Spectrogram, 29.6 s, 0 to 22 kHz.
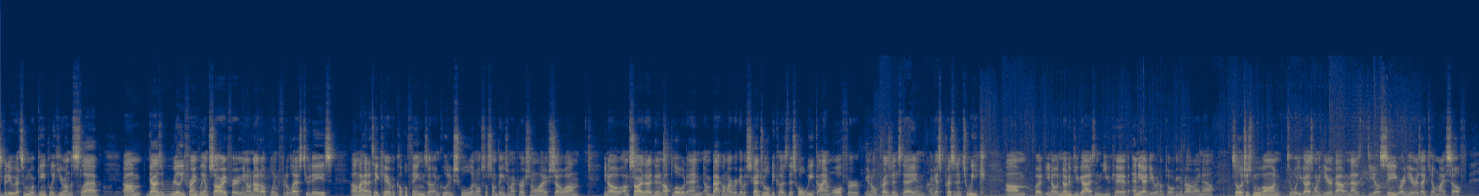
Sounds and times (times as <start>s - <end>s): Speech: 0.0s - 29.5s.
